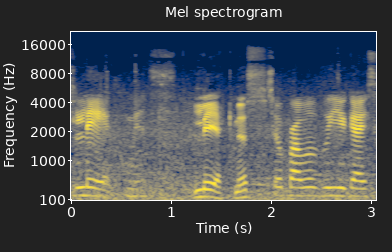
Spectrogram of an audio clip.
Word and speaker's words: Leknes: SIS to Bodø and then fly over to Leknes.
